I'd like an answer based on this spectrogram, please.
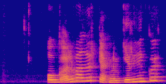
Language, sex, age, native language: Icelandic, female, 70-79, Icelandic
